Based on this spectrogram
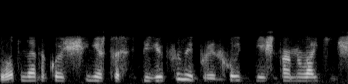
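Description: The speaker is a man. His intonation is lively. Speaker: caller. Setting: phone call. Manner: halting.

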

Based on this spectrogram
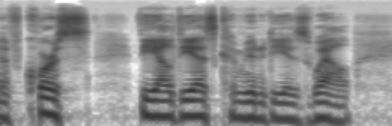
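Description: A man with an American accent and an ordinary speaking voice talks fairly quickly at a medium pitch. His intonation is fairly even, and the recording is very clean with a silent background. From Boise, Idaho, US. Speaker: professor of religious studies. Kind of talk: interview conversation. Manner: formal.

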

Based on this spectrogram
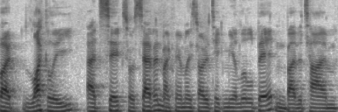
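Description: A man talks at a moderate pace with a slight British accent. His pitch variation is ordinary. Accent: slight British trace in American speech. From England, then Massachusetts from age six. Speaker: high altitude climber and skier. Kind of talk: casual interview chat.

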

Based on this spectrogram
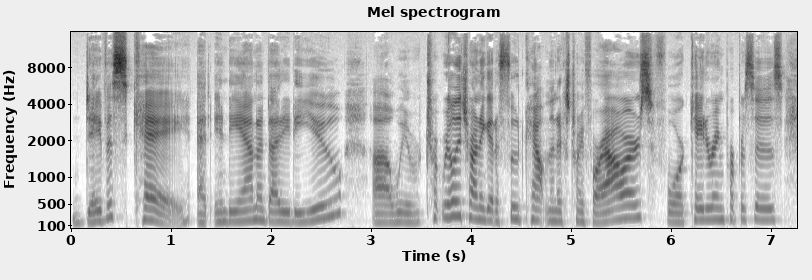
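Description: A plain, everyday voice moves at a fairly quick pace with ordinary pitch variation and hardly any pauses. The recording is very clean, with a silent background. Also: woman, medium pitch for a woman. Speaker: university lecturer. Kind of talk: casual interview.

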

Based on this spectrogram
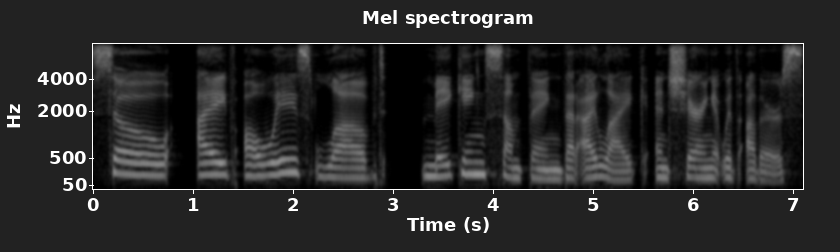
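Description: This is a woman with a normal speaking voice and a fairly low pitch. Her lively intonation comes through on a very clean recording, silent in the background, with a dry, close sound and no echo. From US Midwest (near Cleveland, Ohio) and North Carolina. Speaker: fashion designer and business founder. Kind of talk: interview conversation. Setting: studio.

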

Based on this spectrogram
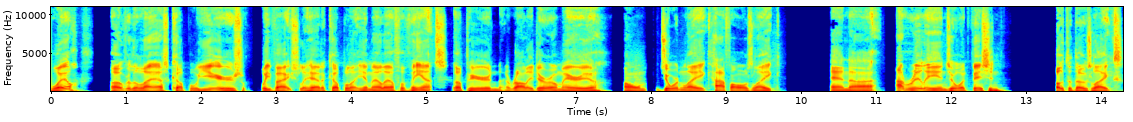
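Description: A man's normal speaking voice at medium pitch, with ordinary pitch variation and a moderate pace, in a dry, close sound with no echo and a very clean recording against a silent background. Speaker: professional bass angler. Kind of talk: casual interview.

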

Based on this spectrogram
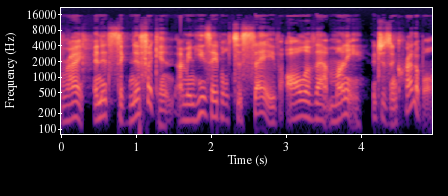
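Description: A woman's very deep, low voice with vocal fry and an American accent, lively in intonation and fairly quick. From Austin, Texas. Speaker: financial advice line team member. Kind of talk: casual chat.

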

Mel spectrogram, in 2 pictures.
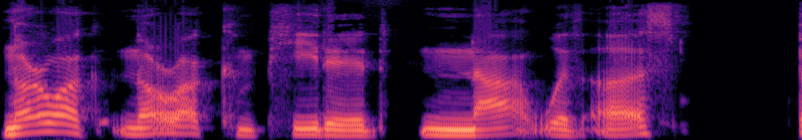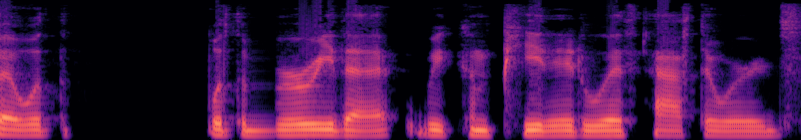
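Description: A man speaks at a fairly slow pace in a medium pitch, with ordinary pitch variation and an unremarkable speaking voice. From Los Angeles area, Mexican American. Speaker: craft brewer. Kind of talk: casual interview.

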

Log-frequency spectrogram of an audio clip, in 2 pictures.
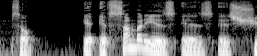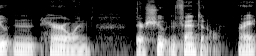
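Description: In a very clean recording with a silent background, a man with an ordinary speaking voice talks at a fairly slow pace and medium pitch, his intonation lively and his loudness very even. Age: 60s. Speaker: recovery coach. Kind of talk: interview. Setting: studio.

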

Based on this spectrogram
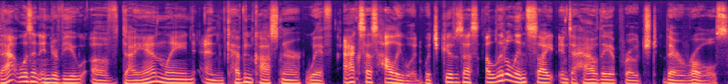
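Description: A man with a plain, everyday voice speaks at a moderate pace and medium pitch with ordinary pitch variation, very even loudness and hardly any pauses, the sound dry and close with no echo. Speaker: podcast host and film commentator. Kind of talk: scripted-style analysis commentary.

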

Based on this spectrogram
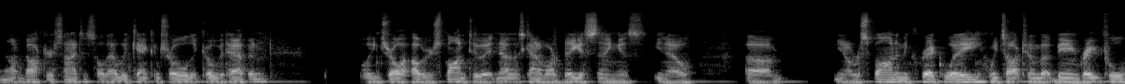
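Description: Somewhat breathy and fairly low in pitch, a man with a Texan accent talks at a very fast pace in a monotone, flat delivery. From Central Texas, Temple area. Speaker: high school football coach. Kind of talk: interview. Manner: many filler words.

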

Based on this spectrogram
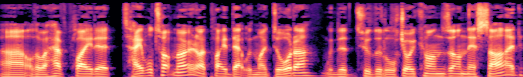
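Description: A man with an Australian accent and a fairly low voice, at a fairly quick pace with hardly any pauses and ordinary pitch variation, in a dry, close sound with no echo and a quiet background. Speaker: podcast host. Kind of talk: casual chat.

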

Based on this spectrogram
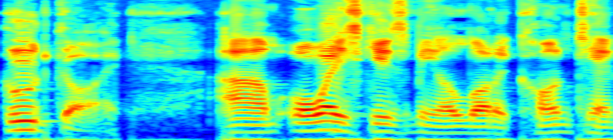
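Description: Vocal fry at a fairly quick pace, on a very clean recording with a silent background. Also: man. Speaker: podcast host. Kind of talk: casual chat. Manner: talkative, rambling, grumpy.

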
